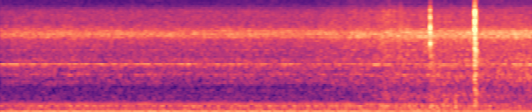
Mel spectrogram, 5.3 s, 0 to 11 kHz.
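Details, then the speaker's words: Cold start and idle of a 2004 BMW 325xi after fitting a replacement engine and the cracked valve cover swapped, car sat all day: starts right up, steady smooth idle with no knocks or misses, no warning lights; normal cold idle. "it's been sitting here all day so it's kind of cold but we can fire it up [Music] starts right up runs great no warning lights"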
